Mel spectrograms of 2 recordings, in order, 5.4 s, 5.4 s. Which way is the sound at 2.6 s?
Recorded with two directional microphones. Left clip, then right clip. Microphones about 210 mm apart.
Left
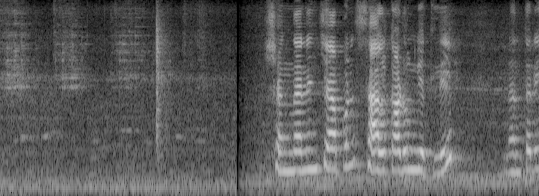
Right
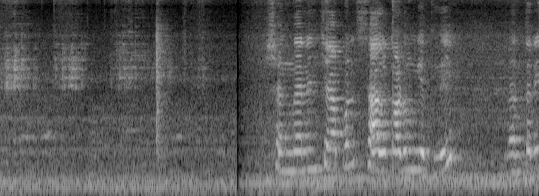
45° left (ahead or behind).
